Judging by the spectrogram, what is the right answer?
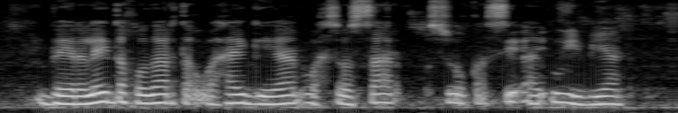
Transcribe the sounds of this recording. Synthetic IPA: bɛjɾɐlɛjd̪ɐχʊðaːrt̪ʰɐ̰wʔɑ̰ħɑjɡɛjaːnwɑħsɔːsaːrsuːqɐsɪʔɛjʔʊiːβɪjaːn

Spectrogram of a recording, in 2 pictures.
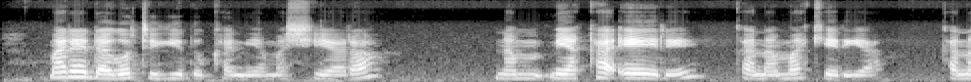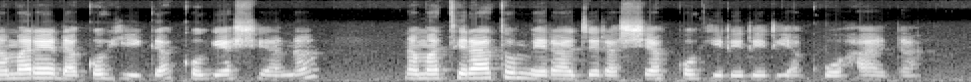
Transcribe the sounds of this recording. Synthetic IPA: maɾɛdaɣotiɣiðokaniamaʃiaɾa | namiakaʔeɾekanamakeɾia | kanamaɾɛdakoɦiɡakoɣeaʃiana | namatiɾatɔmeɾad͡ʒɛɾaʃiakoɣiɾeɾeɾiakwɔhada

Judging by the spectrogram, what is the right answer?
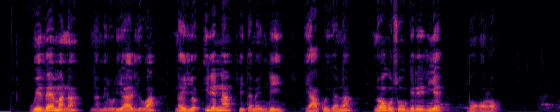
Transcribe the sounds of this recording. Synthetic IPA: ɣweðɛmana | nameɾoɾijaɾjɔwa | naiɾjɔiɾenafitamɛndi | jakoiɣana | nɔɣosoːɣeɾeɾiɛ | bɔɣɔɾɔ

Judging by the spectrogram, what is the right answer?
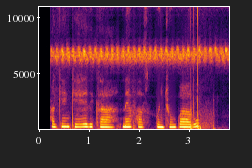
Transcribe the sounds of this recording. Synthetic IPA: aɡeŋkeheɾikʰaɾanefaskuɲt͡ʃumbaɾu

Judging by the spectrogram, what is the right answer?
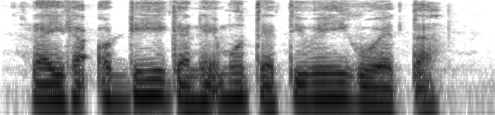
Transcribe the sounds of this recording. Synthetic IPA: ɾaiɾaʔɔdihiɡanemot̪ɛtiweiɣoɛta

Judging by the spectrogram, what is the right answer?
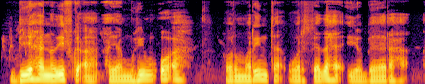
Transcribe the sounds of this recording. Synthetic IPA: bɪjɐɦɐnɐðiːfkʰɐ̰ʔɐhɐjaːmʊɦiːmʊʔɐh | hɔrmɐɾɪnt̪ʰɐ̰wɑrʃɐðɐɦɐʔijɔbɛːɾɐɦɐ̰

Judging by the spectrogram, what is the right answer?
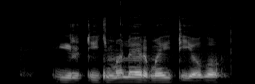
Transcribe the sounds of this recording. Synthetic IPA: ɡiɾtit͡ʃmalɛɾmaitiɔɡɔ

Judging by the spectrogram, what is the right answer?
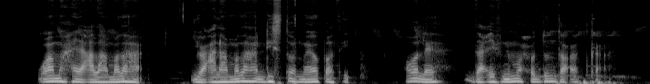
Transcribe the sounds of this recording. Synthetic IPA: wʔɑːmɐħɑjʕɑlaːmɐðɐɦɐ̰ | ijɔʕɑlaːmɐðɐɦɐɖɪst̪ʰɔlmɐjɔpɐt̪ʰɪ | ɔːlɛh | d̪ɑʕiːfnɪmɔħʊd̪ʊnt̪ʰɐ̰ʕɔd̪kʰɐ̰

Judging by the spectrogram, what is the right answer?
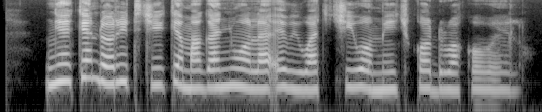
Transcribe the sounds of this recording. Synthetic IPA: ŋɛkendoɾitt͡ʃikemaɡaɲwɔlaʔewiwat͡ʃt͡ʃiwɔmɪt͡ʃkɔdɾwakɔwɛlɔ

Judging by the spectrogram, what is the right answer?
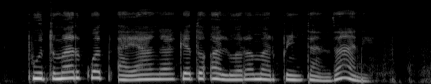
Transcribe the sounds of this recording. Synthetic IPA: put̪markwɔt̪ajaŋɡaket̪ɔʔalwɔɾamarpiɲt̪anzanɪa

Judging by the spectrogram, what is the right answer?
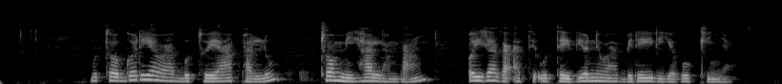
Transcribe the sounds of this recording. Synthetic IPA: motɔɡɔɾiawabutʰojapalutʰɔmiɦalambaŋ | ɔiɣaɣaʔatḛʔotɛiðijɔnewabeɾeiɾiɛɣokʰiɲa

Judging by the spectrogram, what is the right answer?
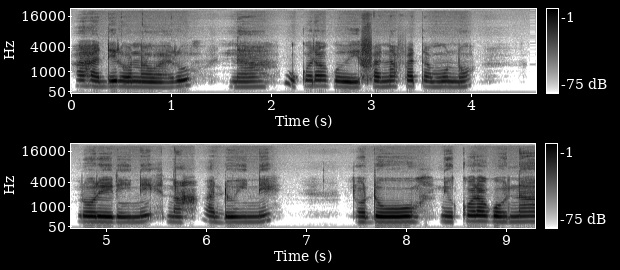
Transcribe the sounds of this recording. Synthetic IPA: aɦadeɾɔnawaɾo | naokɔɾaɣɔefanafatamonɔ | ɾoɾeɾeinenaːdoine | nɔdoneokɔɾaɣɔna

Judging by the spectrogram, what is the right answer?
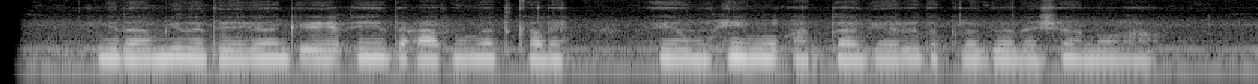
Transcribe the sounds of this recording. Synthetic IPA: niːðaːmjɐðɐd̪ɛːɣaːŋkʰɐɛjʔɛːd̪ɐʕɑːfɪmaːd̪kʰɐlɛ | ɛjɐmʊhiːmʊʔɐt̪ʰaːɣɛːɾɐðɐkʰɐlɐd̪ʊwɐnaːʃɐnɔːlɐɦa

